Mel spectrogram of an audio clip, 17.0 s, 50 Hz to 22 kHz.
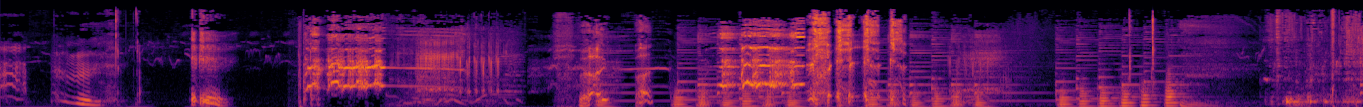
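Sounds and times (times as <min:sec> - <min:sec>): rooster crowing: 0:03.8 - 0:05.8, 0:06.6 - 0:08.4, 0:09.0 - 0:10.1
music with steady beat: 0:13.2 - 0:14.8.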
